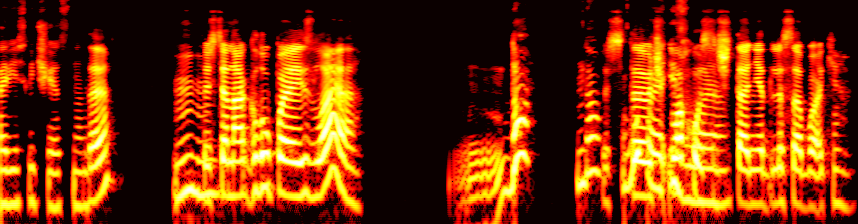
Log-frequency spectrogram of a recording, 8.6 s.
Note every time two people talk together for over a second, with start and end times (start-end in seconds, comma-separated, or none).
6.0-7.3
